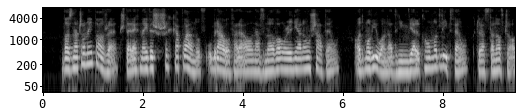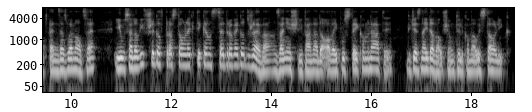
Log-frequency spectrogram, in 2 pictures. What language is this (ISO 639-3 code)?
pol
